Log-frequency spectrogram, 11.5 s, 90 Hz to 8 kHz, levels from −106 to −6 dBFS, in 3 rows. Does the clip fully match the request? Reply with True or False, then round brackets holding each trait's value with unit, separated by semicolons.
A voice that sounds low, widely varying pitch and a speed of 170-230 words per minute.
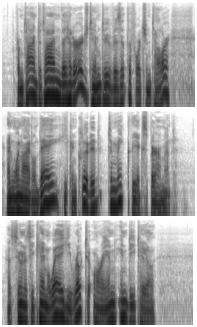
True (115 Hz; 6.1 semitones; 180 wpm)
